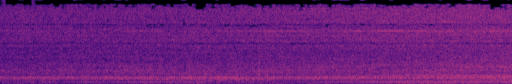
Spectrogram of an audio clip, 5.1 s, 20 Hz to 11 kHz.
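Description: John Deere 7230 tractor's diesel engine running while pulling a vacuum planter, growing steadily louder as the tractor sets off to plant.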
